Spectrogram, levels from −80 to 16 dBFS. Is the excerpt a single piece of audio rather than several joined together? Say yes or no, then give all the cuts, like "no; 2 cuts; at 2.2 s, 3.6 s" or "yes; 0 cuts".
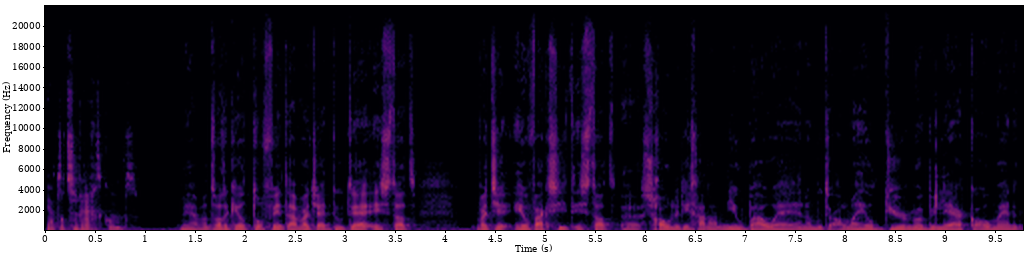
yes; 0 cuts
